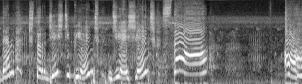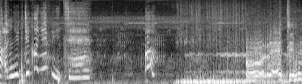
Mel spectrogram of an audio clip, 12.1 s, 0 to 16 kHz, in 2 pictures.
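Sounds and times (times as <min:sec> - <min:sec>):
faint steady tone: 0:07.5 - 0:12.0
low fast-pulsing rumble: 0:09.5 - 0:11.7.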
